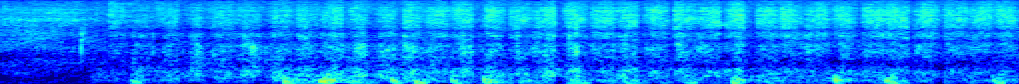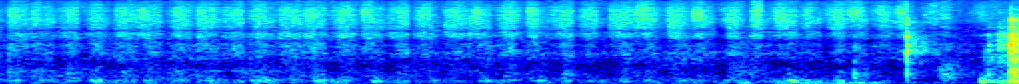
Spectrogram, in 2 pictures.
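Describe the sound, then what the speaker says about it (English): A hand rubs corn flour mix over rolled-out roti dough for homemade baklava, making soft, close brushing and patting strokes in an uneven rhythm, fairly quiet, with no talking. "Now rub some corn flour mix on top of the roti."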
